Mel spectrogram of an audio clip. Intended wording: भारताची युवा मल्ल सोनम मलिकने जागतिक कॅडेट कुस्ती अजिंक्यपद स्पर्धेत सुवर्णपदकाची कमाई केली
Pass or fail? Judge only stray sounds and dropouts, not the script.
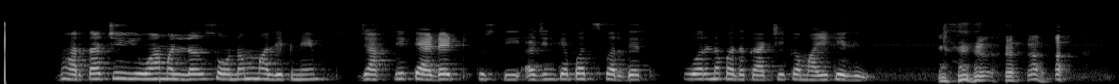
fail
